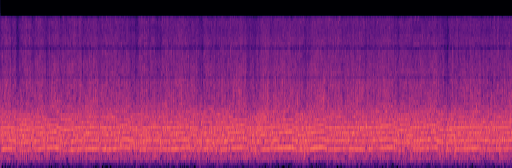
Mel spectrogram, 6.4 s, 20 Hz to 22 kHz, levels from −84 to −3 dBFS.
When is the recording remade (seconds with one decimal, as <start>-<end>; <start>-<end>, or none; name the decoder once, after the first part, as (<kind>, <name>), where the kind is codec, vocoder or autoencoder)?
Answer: none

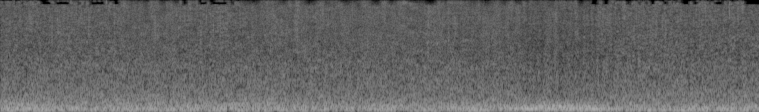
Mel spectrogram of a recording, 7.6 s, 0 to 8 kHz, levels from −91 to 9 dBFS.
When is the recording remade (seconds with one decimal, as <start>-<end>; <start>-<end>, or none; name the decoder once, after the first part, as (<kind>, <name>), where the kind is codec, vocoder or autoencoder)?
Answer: 1.2-1.8 (autoencoder, DAC-VAE); 2.4-5.9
